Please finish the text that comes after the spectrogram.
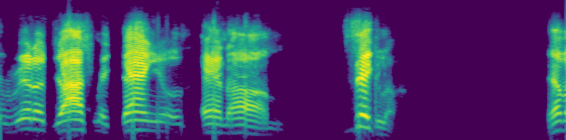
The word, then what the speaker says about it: Ziegler: Hey, they got rid of Josh McDaniels and Ziegler. That's how you pronounce his name.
